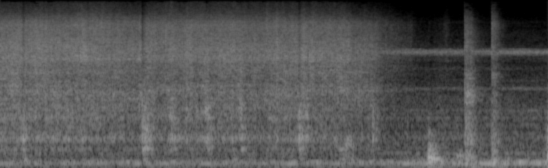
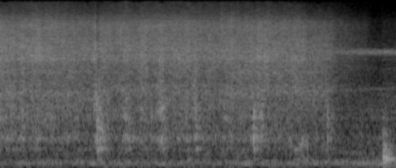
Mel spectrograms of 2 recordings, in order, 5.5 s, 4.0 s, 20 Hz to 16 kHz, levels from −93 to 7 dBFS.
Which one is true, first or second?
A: first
